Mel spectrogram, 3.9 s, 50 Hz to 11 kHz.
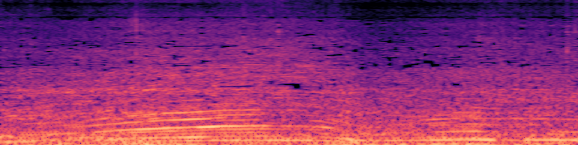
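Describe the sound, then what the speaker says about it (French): A loud BMW M2 Competition engine (410 hp) revs and roars up close, pitch climbing and falling in sweeping waves over a steady rumble, with no voices. "Oh là là que c'est énervé cette bagnole."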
